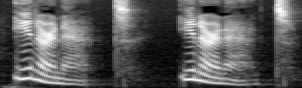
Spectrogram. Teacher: no prefixo inter, inter, que soa frequentemente como inner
